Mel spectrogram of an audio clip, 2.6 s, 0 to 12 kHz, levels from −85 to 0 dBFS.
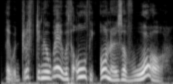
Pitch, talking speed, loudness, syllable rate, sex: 235 Hz, 230 wpm, -16 LUFS, 6.1 syllables/s, female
